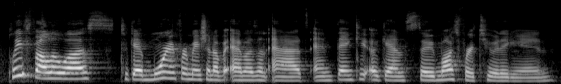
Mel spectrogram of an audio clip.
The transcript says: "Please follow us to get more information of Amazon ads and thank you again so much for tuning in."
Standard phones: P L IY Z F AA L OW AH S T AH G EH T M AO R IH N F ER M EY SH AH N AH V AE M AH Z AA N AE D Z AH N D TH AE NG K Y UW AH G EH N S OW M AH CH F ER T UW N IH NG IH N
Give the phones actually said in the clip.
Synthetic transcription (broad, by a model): P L IY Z F AA L OW AH S T AH G EH T M AO R IH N F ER M EY SH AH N AH V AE M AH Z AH N AE D Z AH N TH AE NG K Y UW AH G EH N S OW M AH CH F ER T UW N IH NG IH N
